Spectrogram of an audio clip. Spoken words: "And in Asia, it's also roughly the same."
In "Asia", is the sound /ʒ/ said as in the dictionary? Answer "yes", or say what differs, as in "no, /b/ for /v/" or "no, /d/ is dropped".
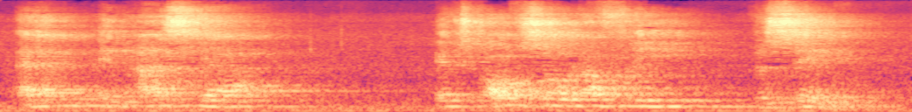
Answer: no, /s/ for /ʒ/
